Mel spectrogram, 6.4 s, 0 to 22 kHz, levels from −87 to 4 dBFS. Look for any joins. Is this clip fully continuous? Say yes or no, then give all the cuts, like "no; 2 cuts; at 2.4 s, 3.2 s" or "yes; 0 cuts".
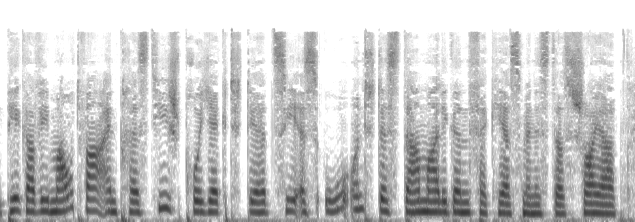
yes; 0 cuts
